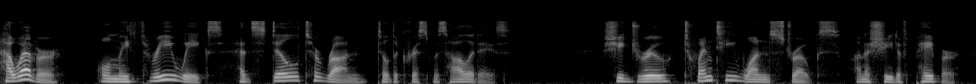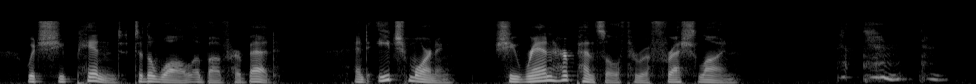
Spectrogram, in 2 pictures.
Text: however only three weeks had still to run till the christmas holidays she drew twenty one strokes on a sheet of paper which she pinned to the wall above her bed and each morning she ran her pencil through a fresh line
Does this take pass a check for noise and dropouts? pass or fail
fail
